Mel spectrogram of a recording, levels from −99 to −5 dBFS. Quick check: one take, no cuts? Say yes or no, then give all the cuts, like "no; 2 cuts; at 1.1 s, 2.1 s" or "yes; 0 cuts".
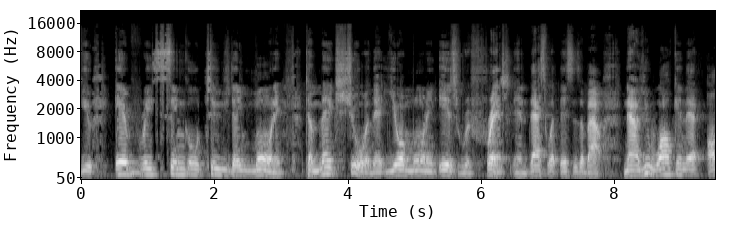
yes; 0 cuts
